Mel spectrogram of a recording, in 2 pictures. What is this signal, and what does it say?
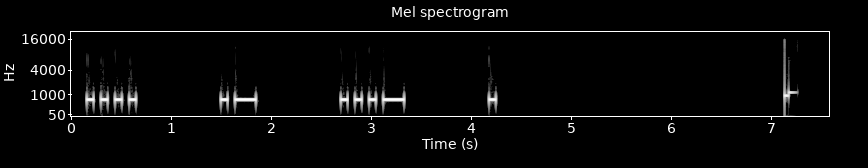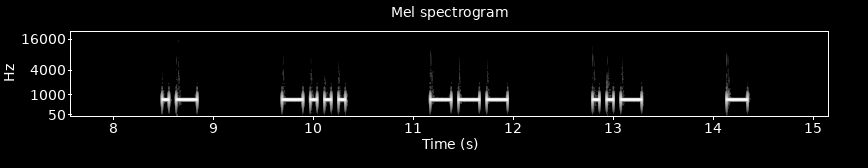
Morse code, heard as a keyed tone, about 17 wpm, spaced as for 8 wpm, 700 Hz. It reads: HAVE ABOUT
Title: 4x Character Spacing - Top 100 Words - 17wpm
